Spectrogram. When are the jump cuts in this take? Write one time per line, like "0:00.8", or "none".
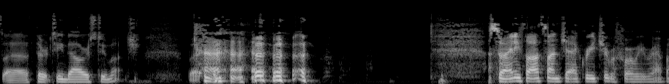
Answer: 0:04.9
0:05.2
